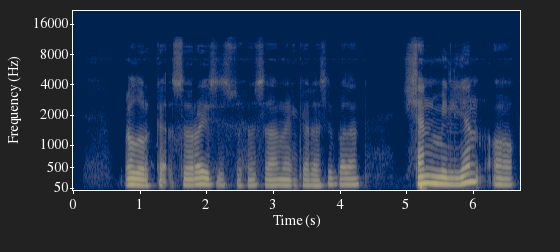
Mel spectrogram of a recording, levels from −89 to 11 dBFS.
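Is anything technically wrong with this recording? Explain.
Yes. Between 3.23 and 3.41 s there are two back-to-back bursts of packet loss, at 3.23 to 3.31 s and 3.33 to 3.41 s. Each sounds like the last sound being stretched into a held buzz or fading hiss for about 60 ms before the audio jumps ahead with a piece missing. In each burst, a run of packets was lost or arrived too late to play. The receiver extended and faded the last sound to cover the gap, then resumed about 60 ms further on.

Two short concealed packet losses follow, at 3.89 to 3.93 s and 4.45 to 4.49 s. Each is a quick smear or small wobble lasting about 20 ms. Here about 20 ms of audio missed the decoder. The receiver bridged the hole by continuing the previous sound, following its pitch if voiced or using shaped noise if not, then crossfaded back into the real audio.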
